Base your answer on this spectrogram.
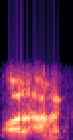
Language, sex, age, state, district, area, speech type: Maithili, male, 30-45, Bihar, Madhubani, rural, conversation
